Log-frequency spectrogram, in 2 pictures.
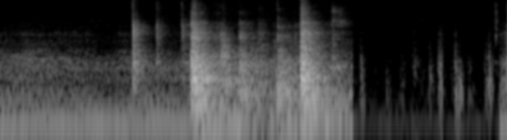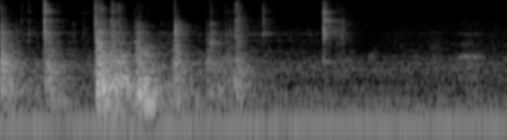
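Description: Stainless steel sheet-metal firewall being handled and fastened to the aluminium fuselage sides with clecos: scattered sharp metal clicks and short scraping rattles.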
